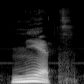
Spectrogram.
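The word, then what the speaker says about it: нет: means yes word two niet it looks a bit like hit but it's um the E is pronounced as a y e so yeah instead of E so niet means no means next word we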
